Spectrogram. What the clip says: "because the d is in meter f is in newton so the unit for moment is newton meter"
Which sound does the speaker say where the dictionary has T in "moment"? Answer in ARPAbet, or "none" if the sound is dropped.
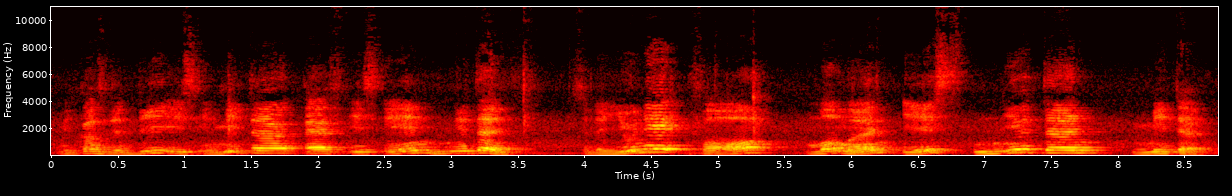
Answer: none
